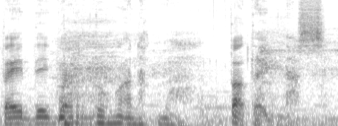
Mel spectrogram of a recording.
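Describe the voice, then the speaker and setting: A man's voice: mid-range voice, steady tone, moderate pace, noisy background, lightly acted. A man with an Ilocano accent acting a grim, resolute hero in a radio drama. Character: young hero Ruben, grim and resolute interrogator. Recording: dramatic music behind the voice.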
